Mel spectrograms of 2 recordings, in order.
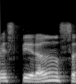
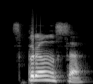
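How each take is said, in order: First: Said in the usual way. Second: "Esperança" with the first e dropped, sprança; "Esperança" squeezed to three syllables; clipped sprança. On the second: Shown as a demonstration. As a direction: say "Esperança" fast as s-prança. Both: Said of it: "eu não falo esperança nesse caso".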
